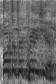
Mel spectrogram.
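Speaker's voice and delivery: high, incredulous yell; exasperated outburst. Acted. Prisoner bewildered by cellmate, exasperated outburst. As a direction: burst out in hammed-up outrage. Player's character exasperated in jail.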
